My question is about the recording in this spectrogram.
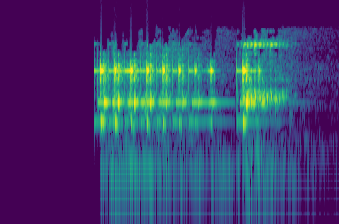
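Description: Yousician app's results-screen chimes: a quick run of bell-like beeps, about seven a second for a second and a half, then a single brighter chime that fades out.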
